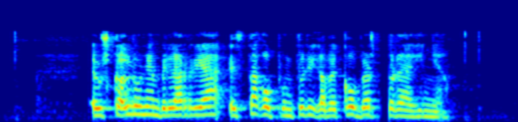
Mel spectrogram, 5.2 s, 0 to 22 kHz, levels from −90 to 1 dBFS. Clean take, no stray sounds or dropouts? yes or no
no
